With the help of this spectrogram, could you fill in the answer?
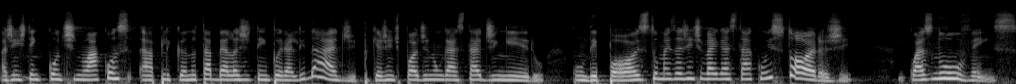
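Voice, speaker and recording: Against a quiet background, a woman talks at a moderate pace in a fairly high pitch. Her tone is dark and mellow, with ordinary pitch variation. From Brazil. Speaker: speaker. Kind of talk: panel Q&A answer. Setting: auditorium with live audience. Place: hall. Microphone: handheld.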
